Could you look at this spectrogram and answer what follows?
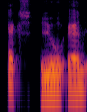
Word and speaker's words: Xun: If you see box number 4, there is this particular word, English word called the XUN in green color. This is pronounced as Xun.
